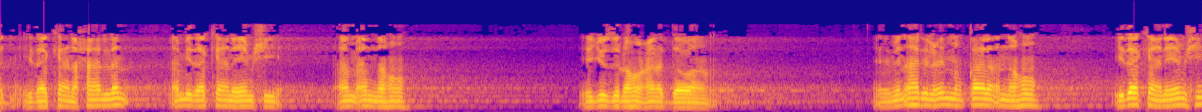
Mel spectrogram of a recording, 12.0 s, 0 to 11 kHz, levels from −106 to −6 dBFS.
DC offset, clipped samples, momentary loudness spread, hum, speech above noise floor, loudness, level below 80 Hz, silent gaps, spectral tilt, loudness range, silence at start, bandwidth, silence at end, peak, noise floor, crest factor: under 0.1%; under 0.1%; 17 LU; none; 34 dB; -18 LUFS; -62 dBFS; none; -10 dB/octave; 4 LU; 0 s; 5.8 kHz; 0 s; 0 dBFS; -51 dBFS; 18 dB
